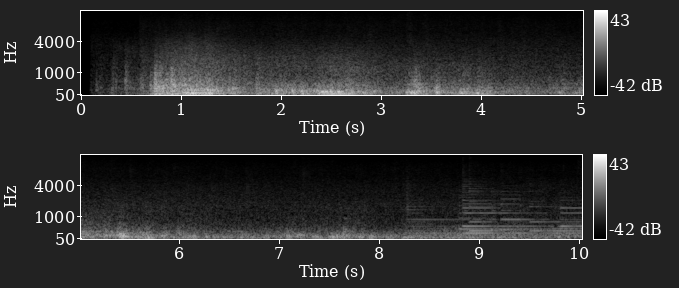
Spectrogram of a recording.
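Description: Rain-and-thunder sound effect: a loud low thunder rumble that swells several times in the first few seconds and then dies down over steady rain. Near the end a guitar begins playing plucked notes.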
